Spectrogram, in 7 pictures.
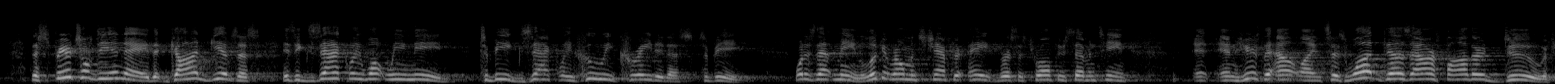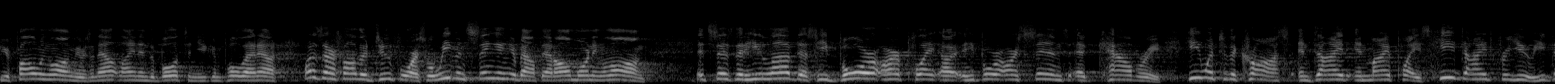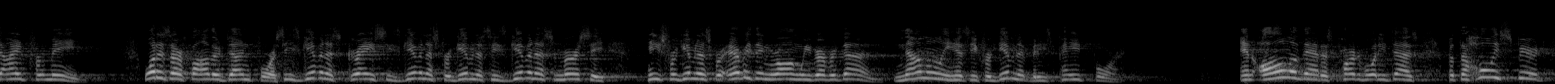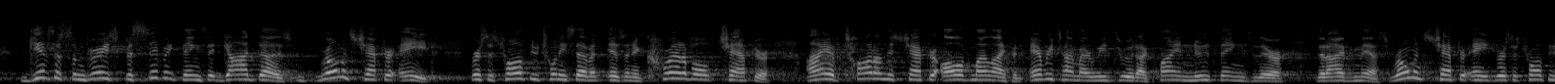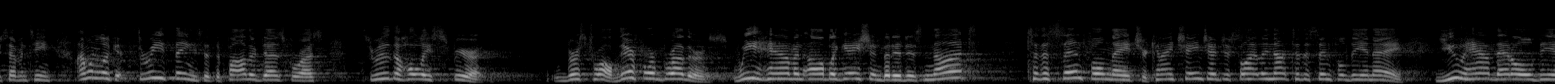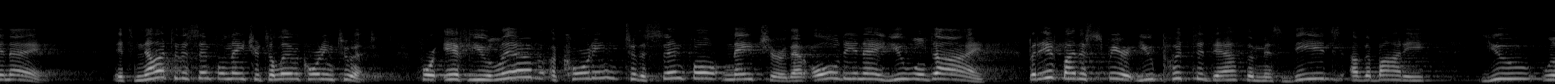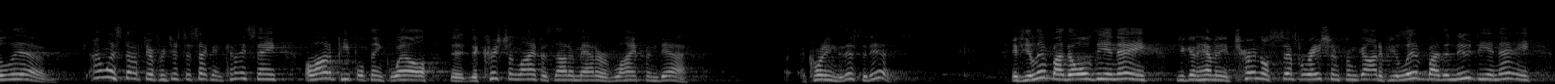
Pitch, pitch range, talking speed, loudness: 230 Hz, 205-255 Hz, 200 wpm, -34 LUFS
